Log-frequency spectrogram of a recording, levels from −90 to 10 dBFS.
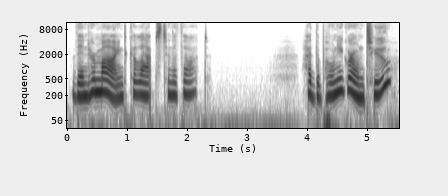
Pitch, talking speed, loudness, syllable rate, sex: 220 Hz, 120 wpm, -17 LUFS, 4.1 syllables/s, female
